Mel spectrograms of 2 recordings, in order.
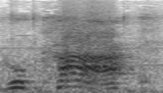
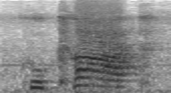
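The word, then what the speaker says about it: Küçük: Which sits on the Hukak. That's what he didn't call it. What? I wonder about that one now. Well, it's literally spelled K-U-C-U-K. Kukak. Kukak is what he said.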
